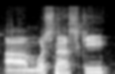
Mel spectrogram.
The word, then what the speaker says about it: Wesneski: Wesneski is the way to pronounce it.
